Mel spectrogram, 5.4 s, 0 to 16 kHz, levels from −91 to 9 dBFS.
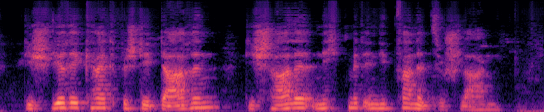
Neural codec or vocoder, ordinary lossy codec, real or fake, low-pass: none; Opus, 24 kbps; real; 14.4 kHz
